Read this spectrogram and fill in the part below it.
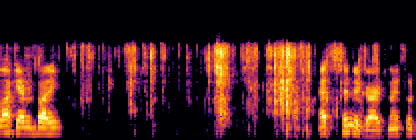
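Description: A plastic wrapper crinkles and tears as hands pull it open.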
